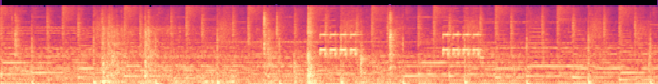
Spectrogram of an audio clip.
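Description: Background music, with two short trilling electronic rings a little over a second apart about halfway through.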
